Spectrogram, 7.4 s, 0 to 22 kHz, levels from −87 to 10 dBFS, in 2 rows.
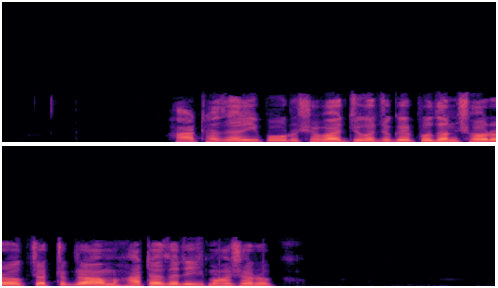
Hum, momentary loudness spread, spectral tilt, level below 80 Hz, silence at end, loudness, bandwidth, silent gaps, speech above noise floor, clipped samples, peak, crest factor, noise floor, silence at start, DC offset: none; 7 LU; -4.5 dB/octave; -66 dBFS; 1.65 s; -23 LUFS; 8 kHz; none; 65 dB; under 0.1%; -6 dBFS; 18 dB; -87 dBFS; 1.3 s; under 0.1%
